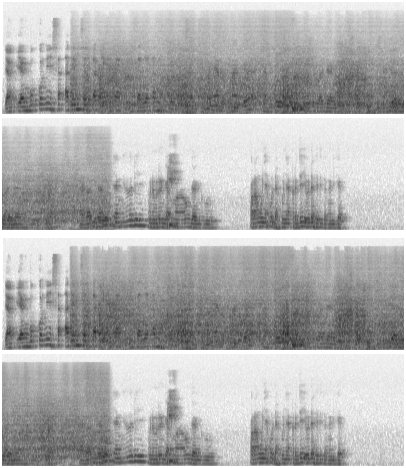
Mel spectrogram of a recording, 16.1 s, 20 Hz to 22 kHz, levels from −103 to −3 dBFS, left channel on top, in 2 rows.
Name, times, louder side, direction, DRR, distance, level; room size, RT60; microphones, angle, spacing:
voice 1, 0.1-4.7 5.7-6.1 7.4-8.3 9.6-10.3 11.3-11.6, right 1 dB, 25° right, 1.6 m, -34 dB
sound 1, 1.4-10.2, right 4 dB, 75° right, 1.9 m, -33 dB
voice 2, 4.0-5.8 6.1-9.2 9.6-12.3 13.0-14.8, equal, 5° left, 1.6 m, -36 dB
8.7 x 6.9 x 3.5 m
head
